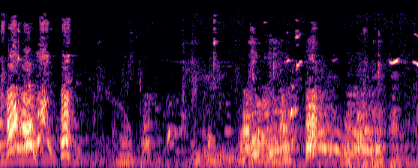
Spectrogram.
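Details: Sled-pulling Alaskan Huskies at Snowhook Adventures, Willow, Alaska: bursts of sharp barks at the start and again after four seconds, with a quieter gap between and people talking nearby.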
